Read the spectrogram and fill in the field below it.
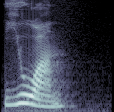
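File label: "юан", Komi, female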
